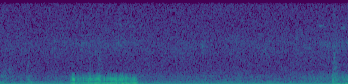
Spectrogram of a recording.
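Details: Papillon-Japanese Chin mix Max asleep, giving one longer rattling, growl-like snore under a second long, then quiet with steady low hum.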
